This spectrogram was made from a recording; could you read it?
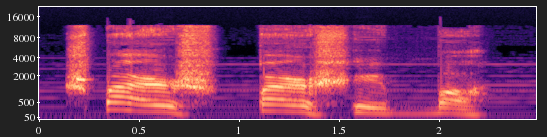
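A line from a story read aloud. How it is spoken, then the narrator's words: Relieved toothless mumble. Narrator (Russian): Выдохнул я с огромным облегчением, шамкая беззубым ртом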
